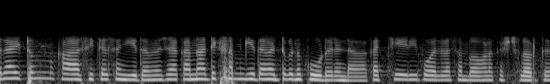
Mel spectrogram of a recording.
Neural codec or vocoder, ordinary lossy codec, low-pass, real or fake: autoencoder, 48 kHz, 32 numbers a frame, DAC-VAE, trained on Japanese speech; none; 3.6 kHz; fake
